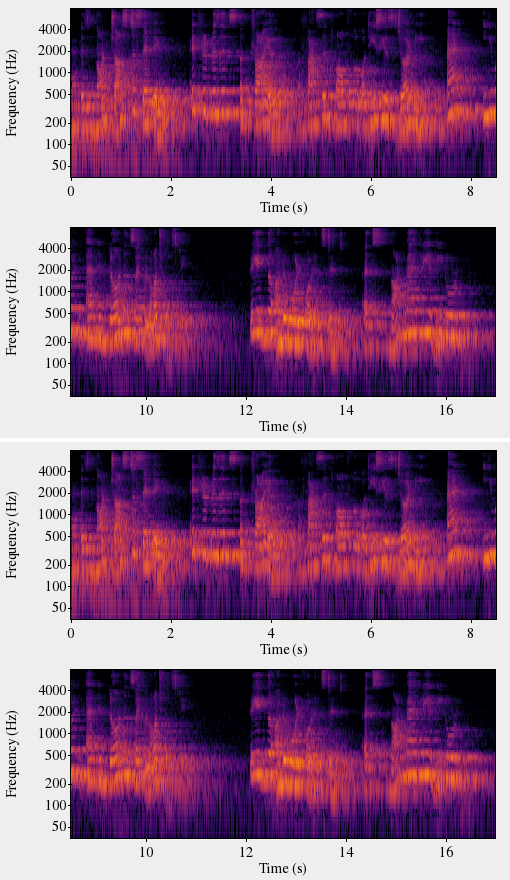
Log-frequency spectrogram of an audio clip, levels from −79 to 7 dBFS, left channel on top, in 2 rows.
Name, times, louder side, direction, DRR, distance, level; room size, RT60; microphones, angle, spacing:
voice 1, 0.0-1.9 2.4-4.2 4.5-7.1 7.5-7.8 8.2-10.8 12.1-13.9 14.4-16.4, equal, ahead, -1 dB, 0.7 m, -27 dB
6.5 x 5.3 x 6.4 m, 2.2 s
head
